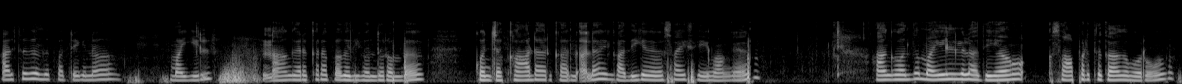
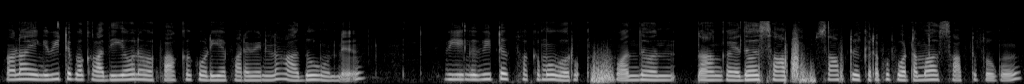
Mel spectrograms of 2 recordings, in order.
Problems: none marked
